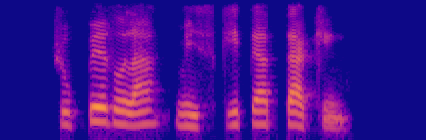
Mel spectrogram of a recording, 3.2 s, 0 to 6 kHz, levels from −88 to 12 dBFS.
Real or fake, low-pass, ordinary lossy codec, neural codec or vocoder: fake; 5.4 kHz; Opus, 24 kbps; codec, 16 kHz, 0.8 kbps, ZipCodec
